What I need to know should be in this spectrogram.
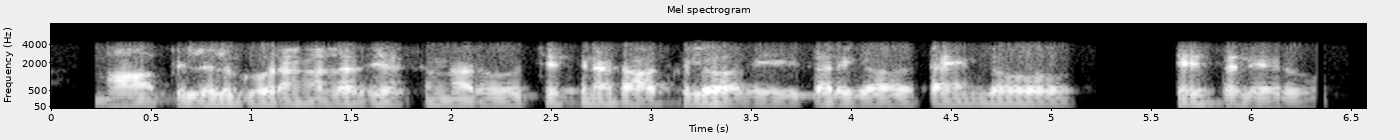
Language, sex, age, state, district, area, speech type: Telugu, male, 18-30, Telangana, Peddapalli, urban, conversation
